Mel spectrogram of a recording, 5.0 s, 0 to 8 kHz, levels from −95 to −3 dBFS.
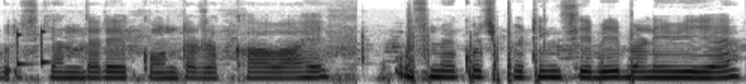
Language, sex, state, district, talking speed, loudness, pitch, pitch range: Hindi, male, Uttar Pradesh, Saharanpur, 195 wpm, -15 LUFS, 165 Hz, 160-175 Hz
